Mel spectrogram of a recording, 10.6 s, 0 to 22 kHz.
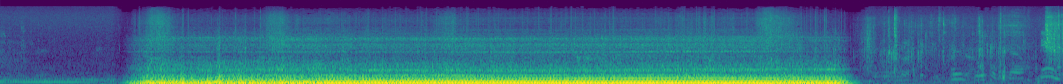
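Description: Yamaha FJR1300's inline-four engine running at a steady cruise, heard from the rider's seat. It cuts in suddenly about a second in and cuts off suddenly after about seven seconds.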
